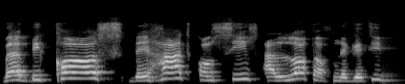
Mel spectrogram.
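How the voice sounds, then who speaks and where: A man's voice: high-pitched, sharp tone, highs cut off. A man giving an earnest, sermon-like address to a gathering. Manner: earnest, preaching cadence.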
